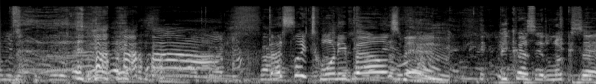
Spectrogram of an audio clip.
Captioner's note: laughing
